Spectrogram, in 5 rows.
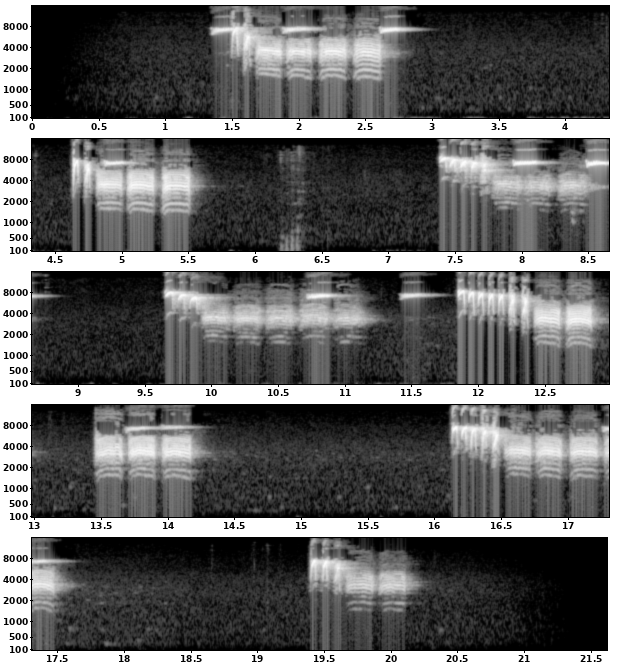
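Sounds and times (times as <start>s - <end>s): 
black-capped chickadee calling: 1.3s - 3.0s, 4.6s - 6.4s, 7.4s - 8.8s, 9.6s - 14.5s, 16.1s - 17.9s, 19.4s - 20.3s.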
